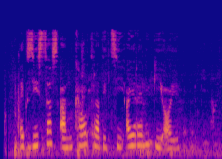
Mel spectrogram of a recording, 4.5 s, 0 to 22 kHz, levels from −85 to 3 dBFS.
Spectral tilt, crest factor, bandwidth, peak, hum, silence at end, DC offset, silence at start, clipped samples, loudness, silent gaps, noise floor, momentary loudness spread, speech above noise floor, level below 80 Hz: -5 dB/octave; 18 dB; 11.5 kHz; -10 dBFS; none; 0.1 s; under 0.1%; 0.1 s; under 0.1%; -27 LUFS; none; -50 dBFS; 9 LU; 23 dB; -52 dBFS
